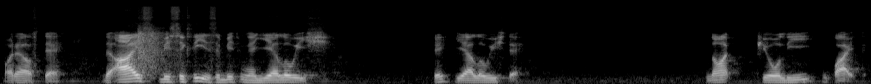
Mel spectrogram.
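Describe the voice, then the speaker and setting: Guy teaching a drawing demo off the cuff, lowish voice, halting, keeps repeating himself and checking in. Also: slight background noise. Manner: halting, repetitive phrasing with frequent "okay, right, see" checks. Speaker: art teacher giving a tutorial. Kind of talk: unscripted step-by-step drawing demonstration.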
